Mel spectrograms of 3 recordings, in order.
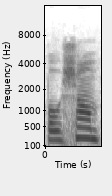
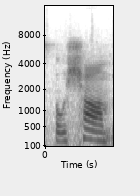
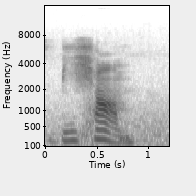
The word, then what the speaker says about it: Beauchamp: for something to happen he gets terribly upset if someone pronounces beauchamp as bisham odd state waiver house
